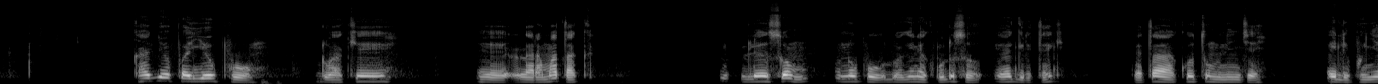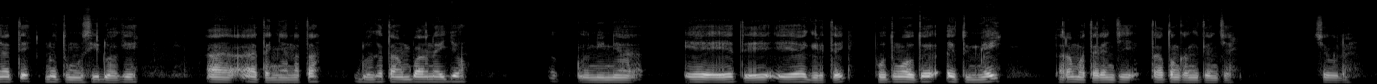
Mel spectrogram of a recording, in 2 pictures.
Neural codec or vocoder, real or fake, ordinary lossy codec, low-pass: none; real; none; none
